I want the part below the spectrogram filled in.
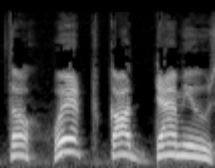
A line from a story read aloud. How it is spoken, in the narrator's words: screamed Duff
